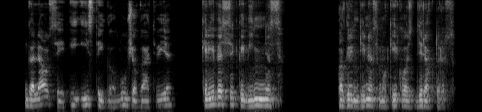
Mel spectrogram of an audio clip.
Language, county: Lithuanian, Šiauliai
